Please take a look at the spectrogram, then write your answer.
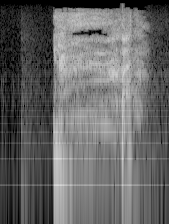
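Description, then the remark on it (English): A man lets out a single harsh, raspy cough, preceded by a faint breath, then a brief second catch at the end. “Uh-oh. I never hear you cough”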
